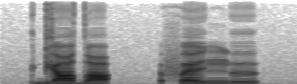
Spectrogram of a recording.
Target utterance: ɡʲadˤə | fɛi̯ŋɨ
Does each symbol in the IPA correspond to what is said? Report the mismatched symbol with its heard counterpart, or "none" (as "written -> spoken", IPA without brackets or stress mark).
none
